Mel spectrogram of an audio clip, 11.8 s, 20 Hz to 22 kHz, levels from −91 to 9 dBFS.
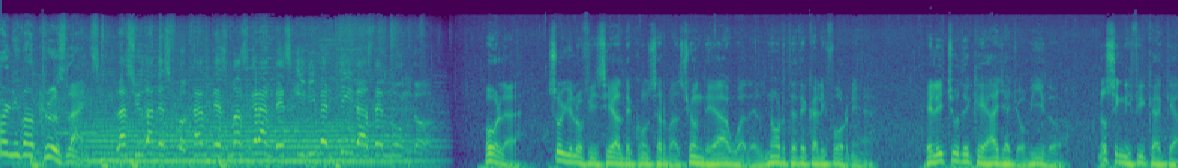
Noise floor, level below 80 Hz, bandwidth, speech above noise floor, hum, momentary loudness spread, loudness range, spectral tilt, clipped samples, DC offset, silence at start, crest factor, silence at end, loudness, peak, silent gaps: -36 dBFS; -28 dBFS; 16 kHz; 20 dB; none; 10 LU; 4 LU; -5 dB/octave; under 0.1%; under 0.1%; 0 s; 16 dB; 0 s; -17 LUFS; 0 dBFS; none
